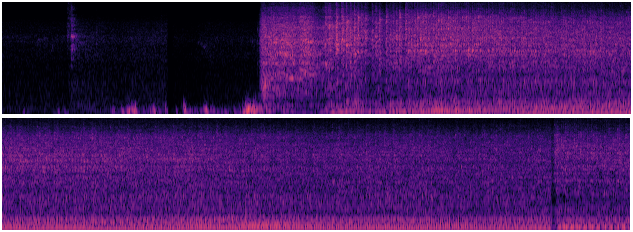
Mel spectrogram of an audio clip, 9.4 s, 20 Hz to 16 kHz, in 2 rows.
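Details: Small-block Chevy in a Toyota FJ40 on first start after Holley Sniper EFI install: catches after a few cranks, then a steady, even idle with a smooth low hum, no knocks or misses.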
